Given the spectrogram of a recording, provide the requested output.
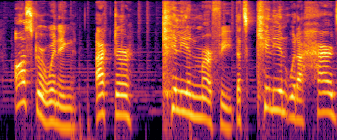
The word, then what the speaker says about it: Cillian: That's Cillian with a hard C. So the C, it's pronounced like a K as if you're going to kill somebody, okay?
